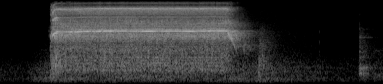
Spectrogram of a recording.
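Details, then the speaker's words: Stock in-tank fuel pump of a Barra-powered BA Falcon: a loud, high, hissing whine for about two seconds that winds down when switched off; an overly noisy pump that sounds off and is likely failing. "If you're ever in your car and your fuel pump is that loud and sounds a little off, there's a good chance that your stock pump is on the way out."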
